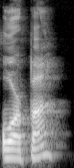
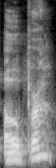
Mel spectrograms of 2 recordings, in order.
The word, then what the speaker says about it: Orpah: One's name was Orpah, not to be confused with Oprah.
